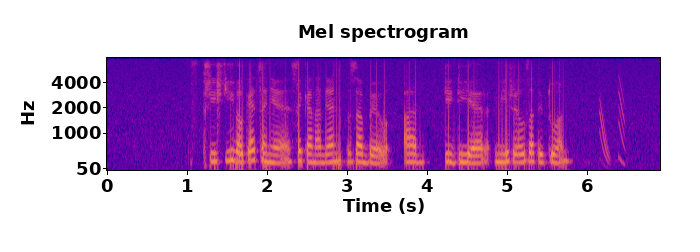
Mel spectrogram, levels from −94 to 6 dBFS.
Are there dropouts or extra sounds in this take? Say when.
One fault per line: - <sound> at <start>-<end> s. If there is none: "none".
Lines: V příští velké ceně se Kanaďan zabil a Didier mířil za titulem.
- chirp at 6.1-6.5 s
